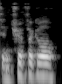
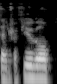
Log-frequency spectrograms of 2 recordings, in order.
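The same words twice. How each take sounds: First: The word is said in the speaker's usual way. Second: The word is said the way England says it.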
